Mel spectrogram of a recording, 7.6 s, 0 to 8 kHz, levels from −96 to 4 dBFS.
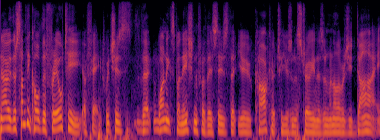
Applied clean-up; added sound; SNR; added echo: neural mask model Resemble Enhance denoiser.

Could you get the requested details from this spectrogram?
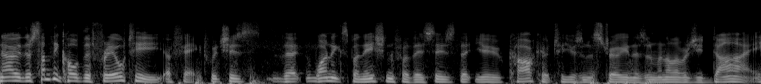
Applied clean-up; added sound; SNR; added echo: none; Dog; 14 dB; none.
